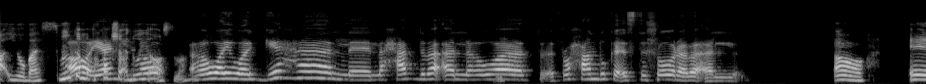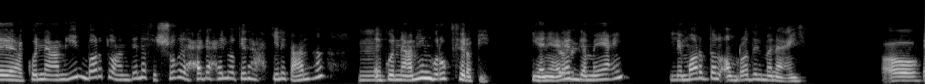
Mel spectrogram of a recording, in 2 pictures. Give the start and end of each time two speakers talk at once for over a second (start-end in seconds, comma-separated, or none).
0.7-2.0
